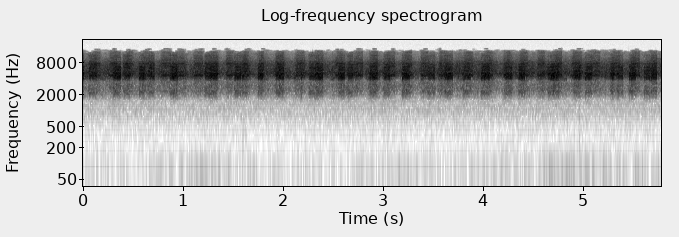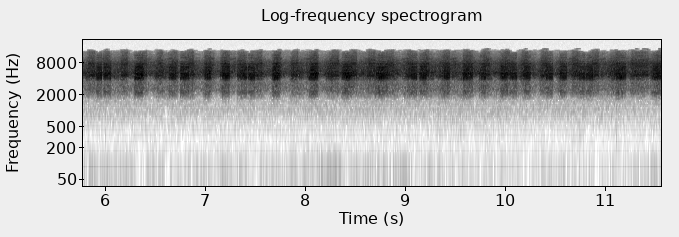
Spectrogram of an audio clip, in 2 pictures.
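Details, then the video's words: Greek cicadas in a pine forest during midsummer, their shrill electric buzzing pulsing in fast, slightly irregular beats, a continuous wall of insect noise. "Cicadas singing in midsummer - Nature sounds from the Greek fauna - Sounds of cicadas"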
